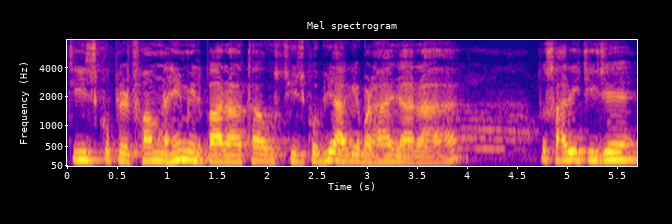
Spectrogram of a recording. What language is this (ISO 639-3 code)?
hin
